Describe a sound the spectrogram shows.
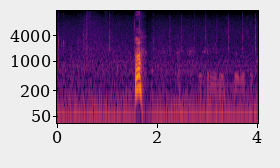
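Footsteps crunch on dry grass as a man climbs a slope.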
